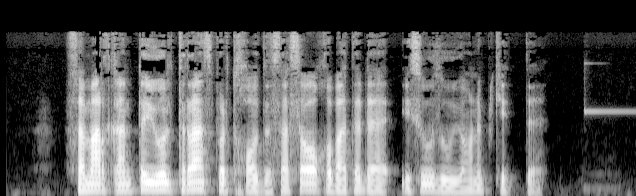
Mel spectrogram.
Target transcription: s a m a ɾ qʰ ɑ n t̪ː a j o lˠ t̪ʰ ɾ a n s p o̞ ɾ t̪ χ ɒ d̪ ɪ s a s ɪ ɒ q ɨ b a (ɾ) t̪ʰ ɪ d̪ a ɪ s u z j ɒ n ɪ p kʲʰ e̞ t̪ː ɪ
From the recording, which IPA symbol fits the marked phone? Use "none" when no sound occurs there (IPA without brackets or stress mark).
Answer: none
